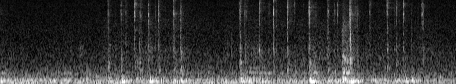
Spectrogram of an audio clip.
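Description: Fingertips type quickly on the plastic keys of a silver aluminium laptop keyboard, producing dense, irregular bursts of bright, short clicks. The taps sit over a steady low rumble and come in two busier clusters separated by a brief lull.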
